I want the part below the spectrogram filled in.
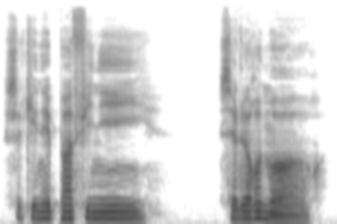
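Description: An anguished old woman consumed by guilt, voiced by a male reader, who drags out her words slowly. She is a character from a storybook. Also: mid-range voice, fairly even intonation, clear, resonant tone, lightly acted. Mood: grave. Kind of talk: storybook reading.

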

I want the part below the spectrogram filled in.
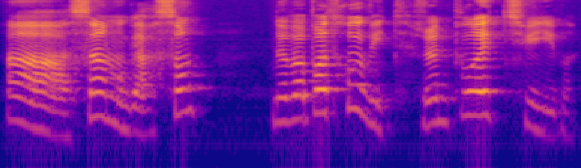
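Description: A woman's voice: a little high, lively intonation, unhurried. A woman voicing a fussy old man on crutches. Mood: fatherly. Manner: fussy, fatherly, exclaiming.

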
